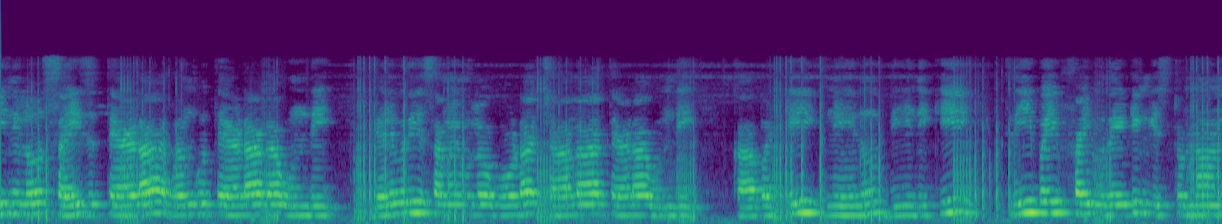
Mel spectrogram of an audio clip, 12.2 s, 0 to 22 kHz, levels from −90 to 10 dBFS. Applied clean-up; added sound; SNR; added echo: none; Squeak; 14 dB; reverberation time 0.2 s.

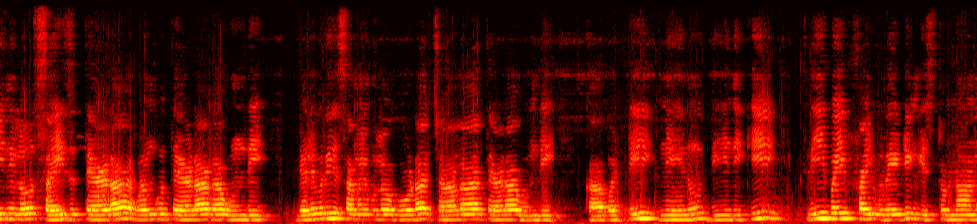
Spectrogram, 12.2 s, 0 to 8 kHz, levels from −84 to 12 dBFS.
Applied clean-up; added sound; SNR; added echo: neural separator model SepFormer DNS4.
